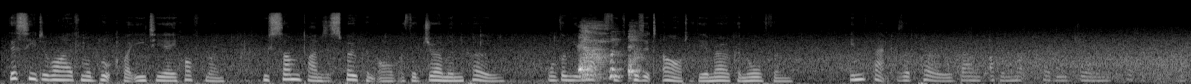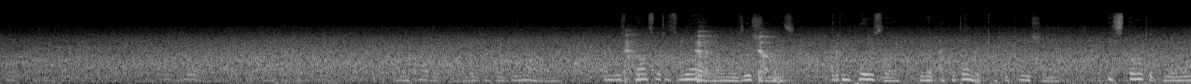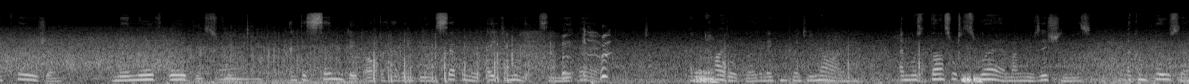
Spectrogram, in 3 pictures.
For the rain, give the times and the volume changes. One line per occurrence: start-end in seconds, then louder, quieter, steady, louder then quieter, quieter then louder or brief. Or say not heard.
0.0-35.6 louder.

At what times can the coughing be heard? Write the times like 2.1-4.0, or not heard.
5.8-6.5, 18.1-20.3, 29.0-29.9.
